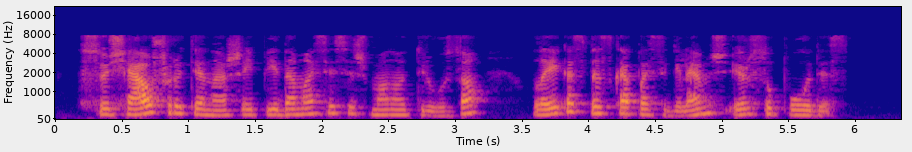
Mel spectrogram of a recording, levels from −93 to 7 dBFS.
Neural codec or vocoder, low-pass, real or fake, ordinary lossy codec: none; 19.8 kHz; real; AAC, 24 kbps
